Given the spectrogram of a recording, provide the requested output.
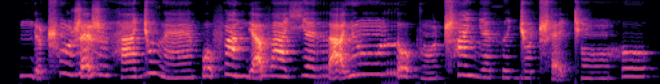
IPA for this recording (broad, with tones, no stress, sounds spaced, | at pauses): nʲ o̰˧ ʈ͡ʂʰ õ˥˧ ʐ ɛ̰˥ ʐ ɨ˧ h a˩˧ ɟ o˥ ð ɛ̃ː˩˧ p o̰˥ f ã˥˧ nʲ a̰˥ v a˥˧ ç ɛ˥˧ r a̰˥˧ lʲ õː˥ r o̰˥ ɡ l õ˩˧ ʈ͡ʂʰ ã˥ ʎ ɛ˧ θ ɨ˧ ɟ o˧ ʈ͡ʂʰ ɛ̰˧ cʰ õː˧ h o˥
